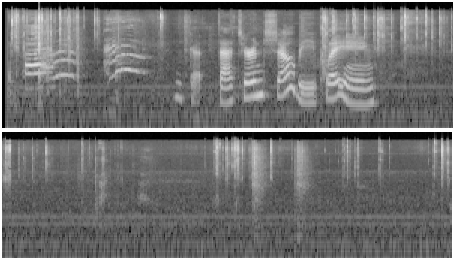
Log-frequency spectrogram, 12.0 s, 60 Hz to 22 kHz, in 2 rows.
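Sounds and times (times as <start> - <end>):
plastic toys clicking together: 0.1 - 2.2, 4.2 - 7.3, 8.8 - 9.7, 10.5 - 12.0
faint steady hum: 0.1 - 12.0.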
